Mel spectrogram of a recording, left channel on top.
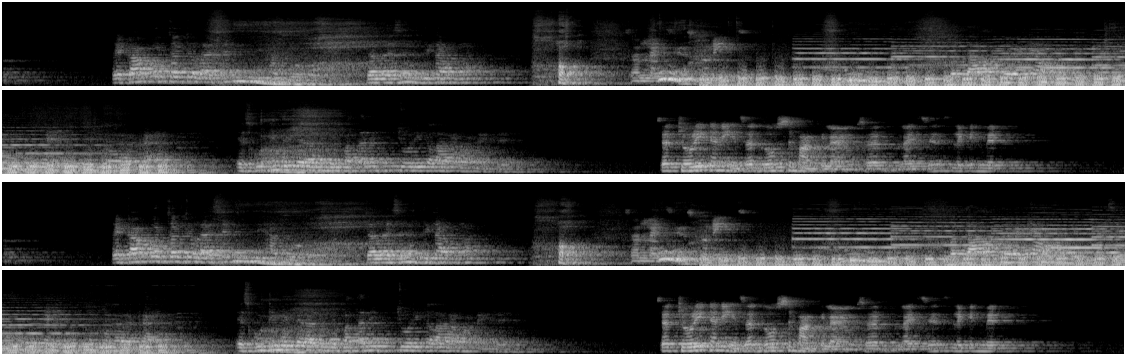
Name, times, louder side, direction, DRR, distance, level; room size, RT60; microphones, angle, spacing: voice 1, 1.1-3.4 3.6-4.7 9.4-12.9 13.6-16.3, right 1 dB, 70° right, -7 dB, 2.1 m, -23 dB
sound 1, 2.1-4.1 5.3-5.8 6.4-7.1 8.2-9.5 11.0-12.2 13.8-14.6, left 2 dB, 65° left, 1.2 m, -24 dB
voice 2, 6.3-7.5 17.8-21.2, equal, 10° right, 3 dB, 0.9 m, -24 dB
sound 2, 7.0-12.9, left 2 dB, 35° left, 0.5 m, -18 dB
sound 3, 7.6-12.4 12.8-13.0, right 3 dB, 45° right, 1.0 m, -27 dB
7.8 x 5.3 x 6.4 m, 1.4 s
head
